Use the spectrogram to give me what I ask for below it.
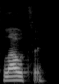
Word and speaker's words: Lao Tzu: Lao Tzu, that's how you say it, correct? – Yes, Lao Tzu.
